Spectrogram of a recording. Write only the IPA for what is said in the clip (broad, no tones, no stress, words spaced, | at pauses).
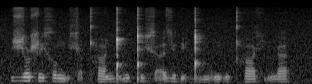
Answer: ʑɔʂe xɔŋḛxḛ qʰæŋ͡ǃɔ̰mǃi xa̰zʏ ɗḛɡ͡ǃamɔ̰ŋḛŋ qʰaxḭŋa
